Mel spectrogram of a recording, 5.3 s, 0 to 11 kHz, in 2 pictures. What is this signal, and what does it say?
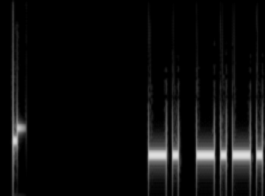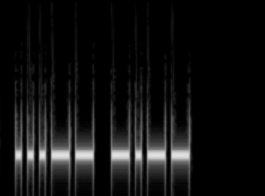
Morse code, heard as a keyed tone, about 20 wpm, 700 Hz. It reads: NC3Y
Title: Call Signs Repeated 3x - 20wpm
